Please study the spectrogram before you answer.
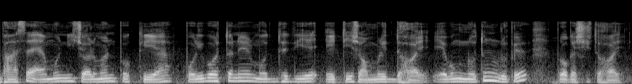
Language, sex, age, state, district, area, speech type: Bengali, male, 30-45, West Bengal, Paschim Bardhaman, urban, spontaneous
